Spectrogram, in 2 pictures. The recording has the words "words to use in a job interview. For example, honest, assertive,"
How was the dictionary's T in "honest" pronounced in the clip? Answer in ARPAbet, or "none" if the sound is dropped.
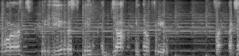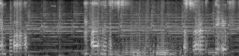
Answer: none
